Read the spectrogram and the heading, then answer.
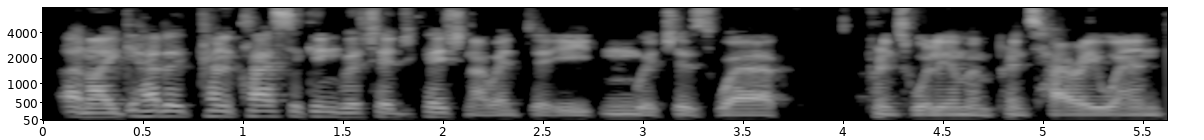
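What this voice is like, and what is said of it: English accent, slightly faded. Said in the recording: “I grew up in England, as you might be able to tell from the accent ... it started to fade”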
